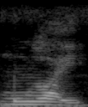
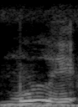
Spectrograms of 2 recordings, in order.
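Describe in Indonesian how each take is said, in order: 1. Vokal akhir meluncur dari a ke i. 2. Vokal akhir tetap tunggal, tanpa peluncuran. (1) "bukan mulai" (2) "mereka cenderung mengucapkan tanpa pergeseran bunyi"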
